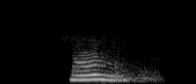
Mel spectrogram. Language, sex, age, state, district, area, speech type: Hindi, female, 45-60, Bihar, Madhepura, rural, conversation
